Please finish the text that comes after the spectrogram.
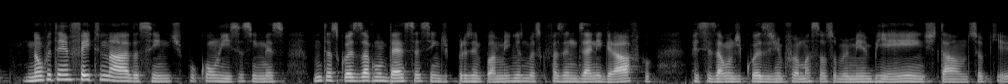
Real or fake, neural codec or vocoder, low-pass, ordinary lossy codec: fake; codec, 24 kHz, 0.9 kbps, WavTokenizer, medium speech release version 1; 7.2 kHz; none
